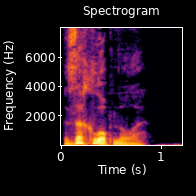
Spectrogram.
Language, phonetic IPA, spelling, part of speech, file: Russian, [zɐˈxɫopnʊɫə], захлопнула, verb, Ru-захлопнула.ogg
- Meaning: feminine singular past indicative perfective of захло́пнуть (zaxlópnutʹ)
